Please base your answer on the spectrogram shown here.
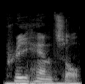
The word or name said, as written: prehensile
